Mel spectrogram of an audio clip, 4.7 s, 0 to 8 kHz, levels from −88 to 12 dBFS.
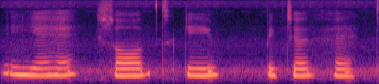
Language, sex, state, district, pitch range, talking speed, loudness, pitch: Hindi, female, Madhya Pradesh, Katni, 210-260 Hz, 65 wpm, -16 LUFS, 220 Hz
